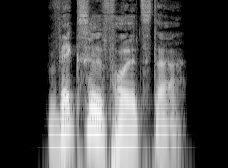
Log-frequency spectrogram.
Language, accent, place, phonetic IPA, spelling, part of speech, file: German, Germany, Berlin, [ˈvɛksl̩ˌfɔlstɐ], wechselvollster, adjective, De-wechselvollster.ogg
- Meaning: inflection of wechselvoll: 1. strong/mixed nominative masculine singular superlative degree 2. strong genitive/dative feminine singular superlative degree 3. strong genitive plural superlative degree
